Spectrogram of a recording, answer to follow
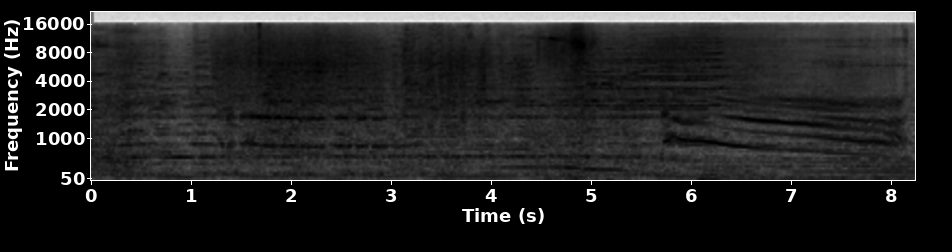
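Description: Film score music mixed with action sound effects. From about six seconds in, several tones glide downward together.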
